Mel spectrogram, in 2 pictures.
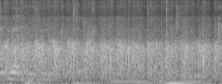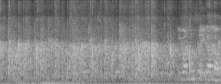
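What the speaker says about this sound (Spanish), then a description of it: "aplaudir sobre tu cabeza en señal de victoria" A church congregation applauds overhead as a sign of victory, continuous dense clapping filling the room with voices and faint musical tones underneath.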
